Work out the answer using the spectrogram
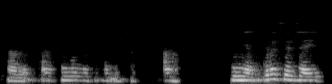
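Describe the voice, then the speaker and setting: Speaking at a moderate pace in a steady, fairly low voice, a woman conducts an online class, chatting her way through explanations with fillers and rhetorical questions. It's recorded on a video call, with tinny, phone-like sound.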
